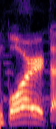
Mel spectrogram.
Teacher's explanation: aqui em São Paulo tem muito desse negócio de falar o R puxado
